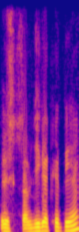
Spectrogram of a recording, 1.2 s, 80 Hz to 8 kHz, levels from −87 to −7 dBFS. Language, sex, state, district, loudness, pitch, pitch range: Hindi, male, Bihar, Muzaffarpur, -12 LUFS, 135 Hz, 120-145 Hz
